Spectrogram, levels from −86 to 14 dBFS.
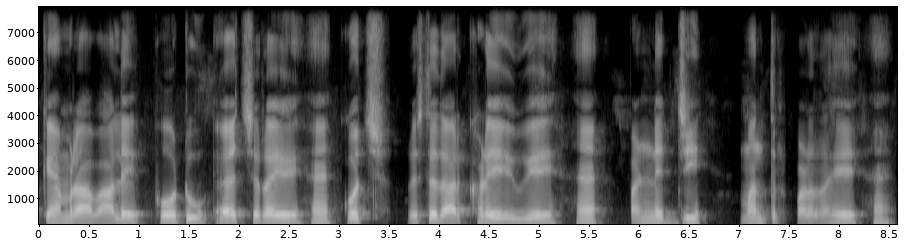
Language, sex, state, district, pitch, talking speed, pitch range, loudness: Hindi, male, Bihar, Saran, 145 Hz, 110 wpm, 140-150 Hz, -16 LUFS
